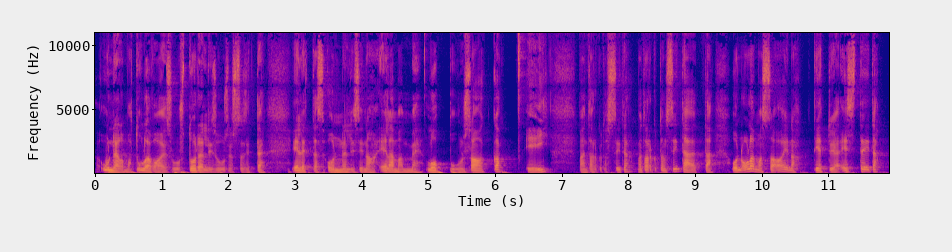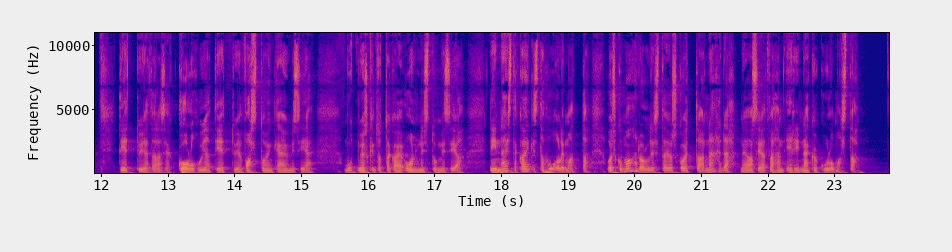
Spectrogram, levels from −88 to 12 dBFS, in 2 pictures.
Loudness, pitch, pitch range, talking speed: -25 LUFS, 110 Hz, 90-125 Hz, 120 wpm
